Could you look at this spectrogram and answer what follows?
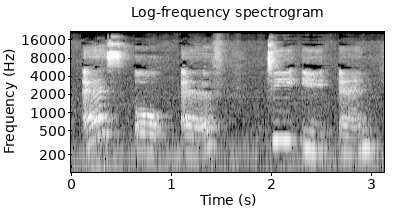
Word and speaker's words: soften: But here s o f t e n. Here this word is pronounced as soften.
